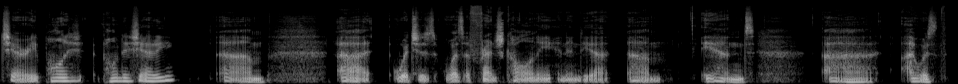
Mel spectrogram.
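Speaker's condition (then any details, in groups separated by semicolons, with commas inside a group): Spasmodic dysphonia; onset age 18, worsened over years, linked to singing training, Botox every 6 weeks offered, energy healing; speaks in higher pinched tone to reliably get words out, lower voice inconsistent; lower voice less consistent, higher pitch more pinched but words get out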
